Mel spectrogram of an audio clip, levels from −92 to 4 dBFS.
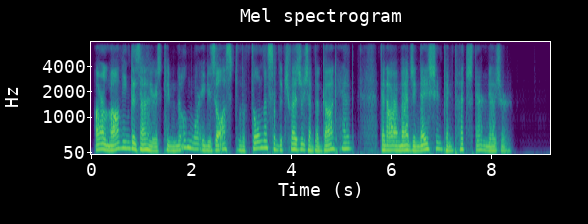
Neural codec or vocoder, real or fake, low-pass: codec, 16 kHz, 1 kbps, FreqCodec, smaller model; fake; 7.2 kHz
